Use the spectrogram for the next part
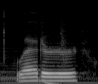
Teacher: I have like a soft T sound that almost sounds like a D.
